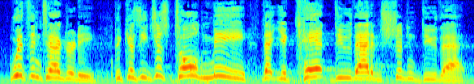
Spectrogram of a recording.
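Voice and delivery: loud, rising sermon with passion; fiery preaching. Acted. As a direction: preach it with fire and conviction. Preaching at full force.

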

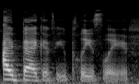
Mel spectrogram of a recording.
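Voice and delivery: low, hushed retold plea; imitated near-tears plea. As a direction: drop softly into a mock wounded plea, fading out. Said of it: "seems like she's about to cry".

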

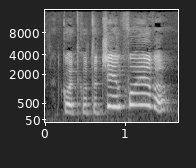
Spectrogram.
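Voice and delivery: high, whiny worried voice; high anxious voice. Acted. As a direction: play it panicked and high. Sheer despairs, nervous voice.

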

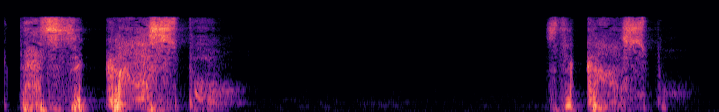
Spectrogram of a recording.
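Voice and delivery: soft unvoiced preacher whisper; hushed whisper. Real, not acted. Preacher softly whispers the gospel to listeners. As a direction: let the gospel line fall to a breath.

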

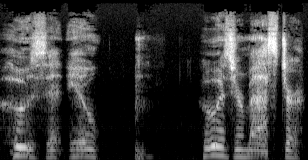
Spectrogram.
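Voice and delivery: loud, raw rasp with a throat-clear. A narrator's reading. Officer interrogates the girl, loud and rasping. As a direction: scrape the words out of a sore throat. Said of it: "His voice sounded raw".

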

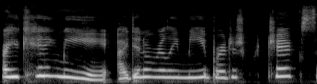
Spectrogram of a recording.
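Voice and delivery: high-pitched mock dismay; dismayed disbelief. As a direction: imitate someone whose great story just collapsed. Friend's retold dismay.

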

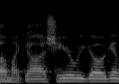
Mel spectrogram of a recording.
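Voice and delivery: low, soft aside of annoyance; fed-up, under-the-breath groaning; weary exasperation. Acted. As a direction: grumble quietly, tired of hearing it. Weary friends hear it again.

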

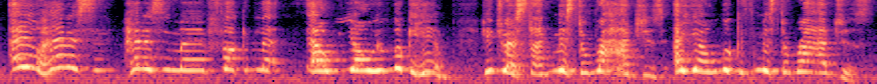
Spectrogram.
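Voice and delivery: put-on very high, loud jeering teen voice; mocking teen. Twelfth graders taunting the substitute about his outfit. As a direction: jeer at the new sub like a punk kid.

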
